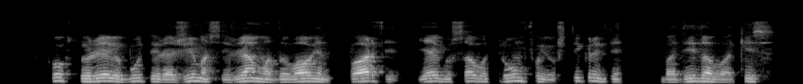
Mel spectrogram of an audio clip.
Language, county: Lithuanian, Telšiai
